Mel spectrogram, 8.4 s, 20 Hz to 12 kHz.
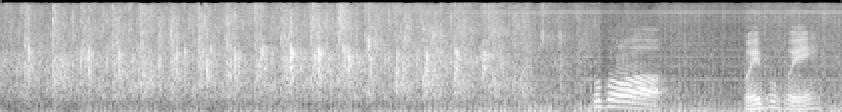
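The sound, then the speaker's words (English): A crowd applauds with steady, dense clapping for several seconds, then a couple of loud, swooping whoops and cheers rise over the fading claps. “So everyone is applauding, hoping Grandmaster do not return at the age of 66.”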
